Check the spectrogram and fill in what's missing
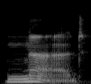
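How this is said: The R after the vowel is silent. "in non-rhotic"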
